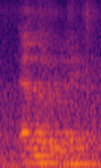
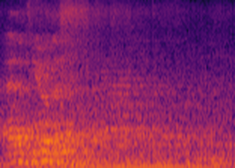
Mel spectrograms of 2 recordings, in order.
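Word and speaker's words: alveoli: एयर सैक, नहीं, एल्लोविलाई, ठीक है जी, एल्लोविलाई, ठीक हो गया। सॉरी, इसके स्पेलिंग में है वो एल्वियोलाई।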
